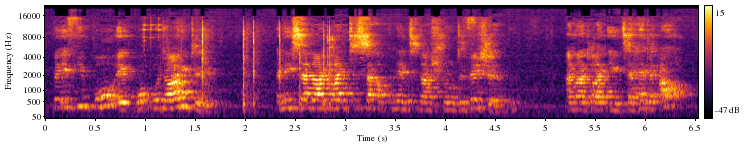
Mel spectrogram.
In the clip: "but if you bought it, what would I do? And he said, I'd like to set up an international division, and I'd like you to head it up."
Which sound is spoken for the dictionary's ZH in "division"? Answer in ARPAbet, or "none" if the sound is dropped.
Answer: ZH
